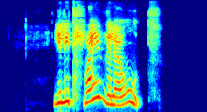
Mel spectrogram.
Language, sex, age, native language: Icelandic, female, 20-29, Icelandic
